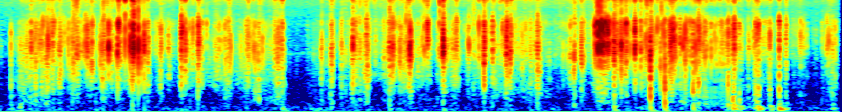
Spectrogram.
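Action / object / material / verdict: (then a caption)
scrape / polyethylene foam mesh fruit sleeve / polyethylene foam / none. Fingertips and nails scratch and rub across a white polyethylene foam mesh fruit sleeve resting on a mat. The result is a dense, bright, crackly crinkling made of rapid short scratches, swelling into louder bursts near the start and again around the six-second mark.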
